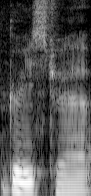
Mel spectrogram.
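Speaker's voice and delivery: put-on mellow, laid-back chill voice. Imagining a chill character calling out his Grease Trap attack: mock-mellow, laid-back. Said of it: "it would just be so mellow".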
